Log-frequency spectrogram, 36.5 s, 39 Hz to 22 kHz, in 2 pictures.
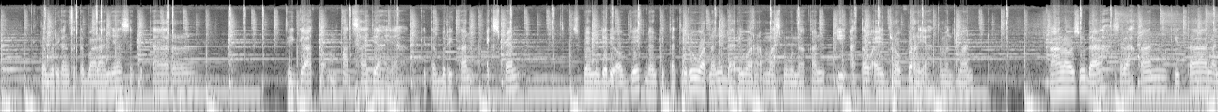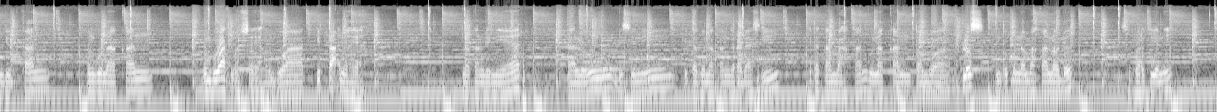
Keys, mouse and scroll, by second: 0.3 click, 3.5 space, 3.6 click, 3.8 space, 5.0 click, 7.4 click, 8.6 z, 8.9 click, 9.2 space, 9.4 click, 9.5 space, 10.1 i, 10.4 click, 11.9 z, 12.1 click, 12.7 space, 12.8 click, 13.0 space, 13.5 click, 14.2 ctrl+End, 14.6 z, 14.8 click, 15.6 z, 15.9 click, 16.1 space, 16.3 click, 16.5 space, 18.9-21.1 drag, 21.6 i, 22.2 click, 24.3 click, 26.2 typing, 26.7-28.5 drag, 28.5 Pause, 29.7 =, 30.6 click, 31.2 a, 31.6-36.5 drag.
